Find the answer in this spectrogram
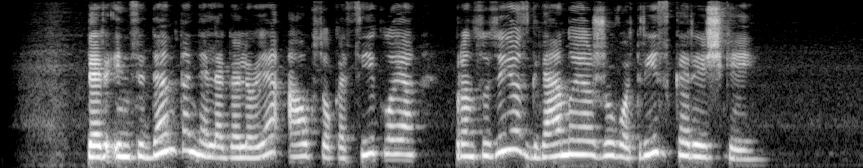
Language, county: Lithuanian, Tauragė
